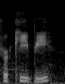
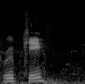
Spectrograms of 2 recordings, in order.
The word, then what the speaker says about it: Rakipi: It's Rupke. It's Rakipi. It's pronounced Rupke, as he is sent to me in the...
